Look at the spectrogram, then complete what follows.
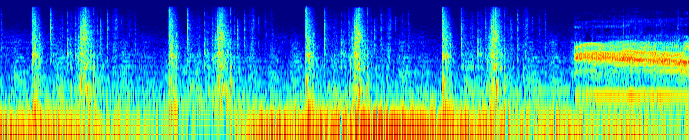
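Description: Background music with a steady drum beat; near the end a loud, held, pitched note comes in.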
